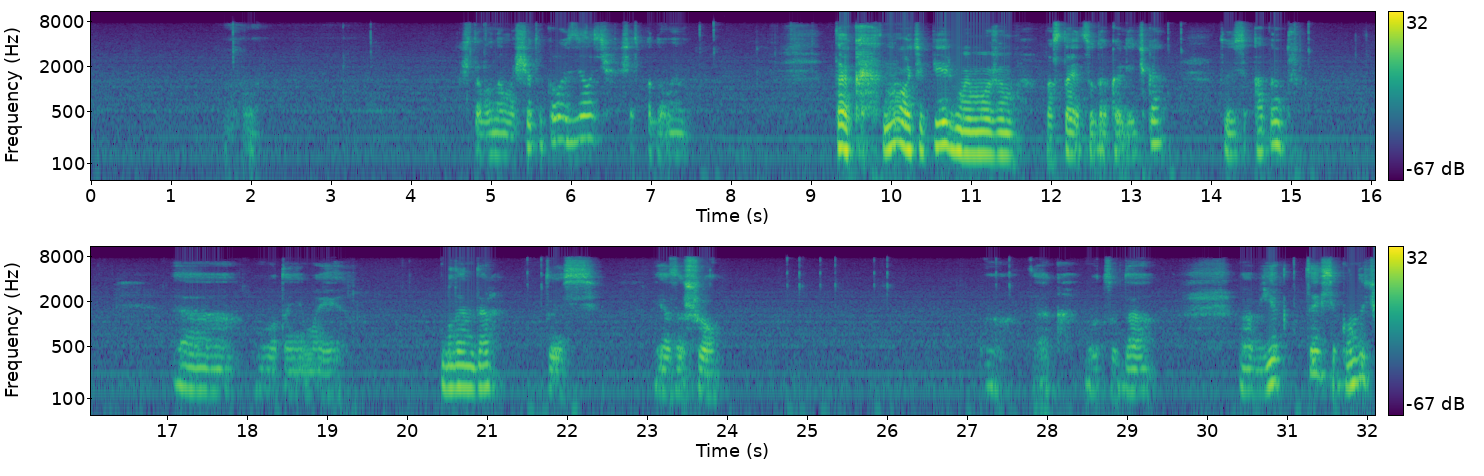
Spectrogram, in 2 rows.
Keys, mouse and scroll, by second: 3.8-6.8 middle drag, 11.1-11.9 scroll up 2, 13.4-16.4 drag.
